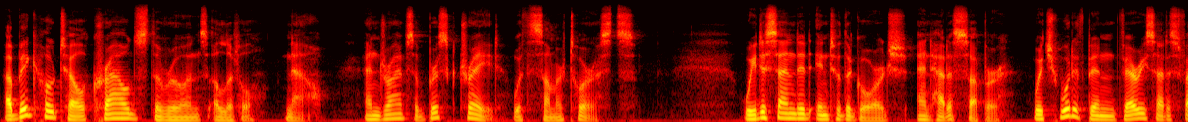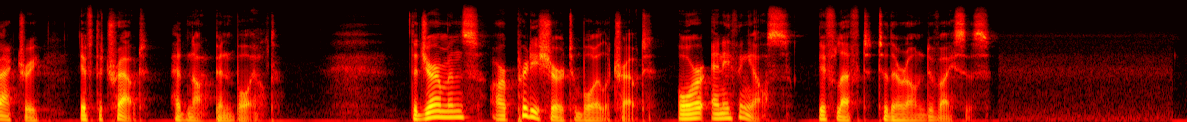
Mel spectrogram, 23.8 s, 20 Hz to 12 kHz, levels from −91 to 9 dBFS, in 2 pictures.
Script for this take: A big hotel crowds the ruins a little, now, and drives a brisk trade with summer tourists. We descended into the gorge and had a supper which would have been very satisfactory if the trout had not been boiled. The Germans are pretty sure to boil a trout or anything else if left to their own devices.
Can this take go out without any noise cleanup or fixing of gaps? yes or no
yes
